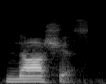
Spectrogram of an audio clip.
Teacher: remember that the stress falls on the first syllable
